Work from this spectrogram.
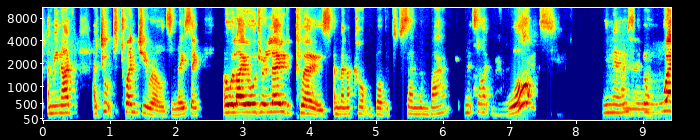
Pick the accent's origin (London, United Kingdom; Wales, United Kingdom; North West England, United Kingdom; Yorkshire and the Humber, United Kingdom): Yorkshire and the Humber, United Kingdom; Harrogate; I'm from Harrogate.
